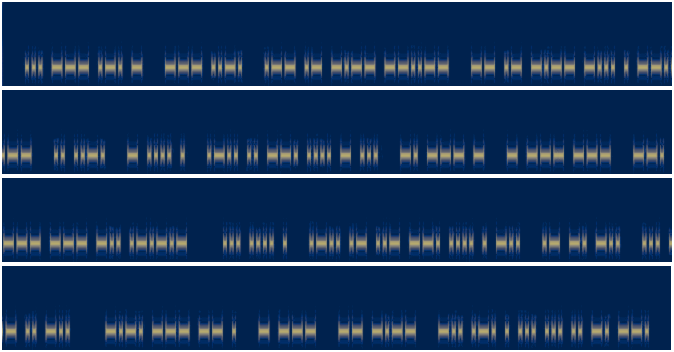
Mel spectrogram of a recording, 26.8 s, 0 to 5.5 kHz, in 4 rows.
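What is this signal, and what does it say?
Morse code, heard as a keyed tone, about 37 wpm, 600 Hz. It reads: SORT OF WAY, MAYBE, IF THE LIGHTS NOT TOO GOOD. SHE LAUGHED AND SAID COME TO MY DRESSING
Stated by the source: Morse practice at 36 wpm, text of Ken Follett's novel Never, from CW med Gnister.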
